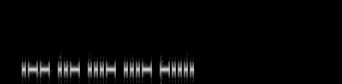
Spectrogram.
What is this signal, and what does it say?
Morse code, heard as a keyed tone, about 40 wpm, 700 Hz. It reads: WUVV6
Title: Five Challenging Letter-Number Combinations 40wpm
